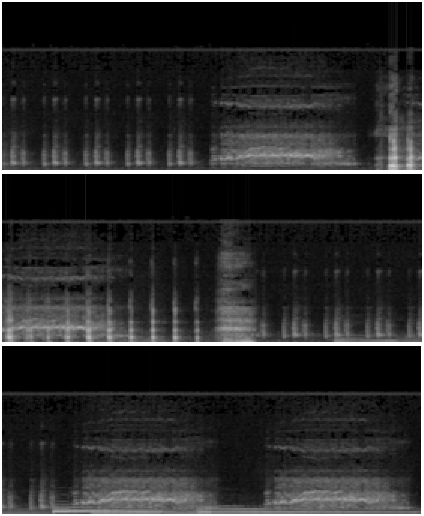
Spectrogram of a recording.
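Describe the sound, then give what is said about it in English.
A small toy horse gives a loud, electronic-sounding neigh after a run of clicking, clip-clop hoofbeats, then a tinny, simple melody plays with more bursts of sound over it. “hands him this little toy horse that one of their friends brought”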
